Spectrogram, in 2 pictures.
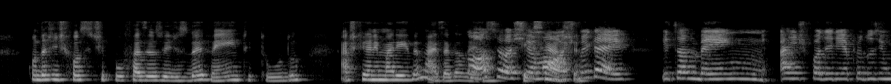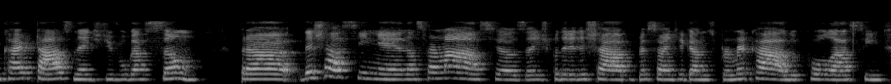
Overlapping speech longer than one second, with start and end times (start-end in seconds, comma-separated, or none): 4.7-5.9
